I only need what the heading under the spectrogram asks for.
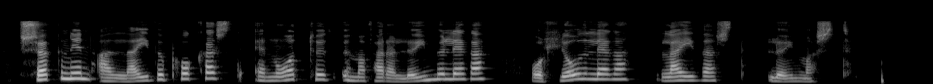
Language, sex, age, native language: Icelandic, female, 60-69, Icelandic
